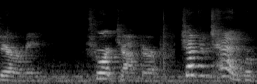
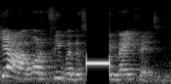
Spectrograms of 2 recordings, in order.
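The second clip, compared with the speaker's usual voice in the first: fast and louder, exasperated; fed up; 8 dB louder, faster than usual. Retold or imitated. Lowen, fed up, demanding to find the knife, fast and loud. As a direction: rattle it off, fed up and swearing. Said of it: "And she's like".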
